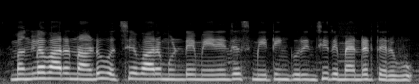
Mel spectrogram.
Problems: none marked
